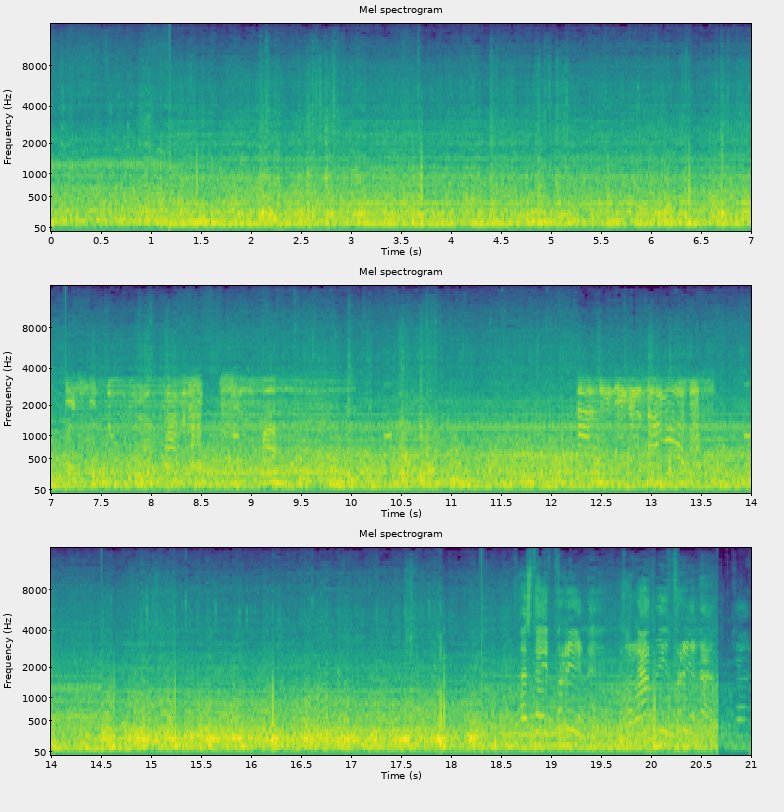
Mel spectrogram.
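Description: A rail draisine van releases its brakes and rolls in reverse, a steady low rumble with wind across the microphone, short hissing bursts midway, and someone speaking over it.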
